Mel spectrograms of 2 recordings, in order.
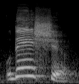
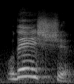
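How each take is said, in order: The two takes are said the same way.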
